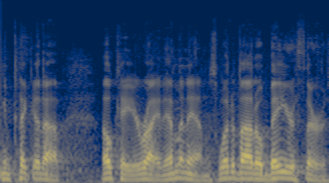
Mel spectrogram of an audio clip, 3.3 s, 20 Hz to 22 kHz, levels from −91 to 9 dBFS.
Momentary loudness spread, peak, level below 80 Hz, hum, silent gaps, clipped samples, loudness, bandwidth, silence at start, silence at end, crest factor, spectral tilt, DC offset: 7 LU; -6 dBFS; -48 dBFS; none; none; under 0.1%; -21 LUFS; 10 kHz; 0 s; 0 s; 16 dB; -8.5 dB/octave; under 0.1%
